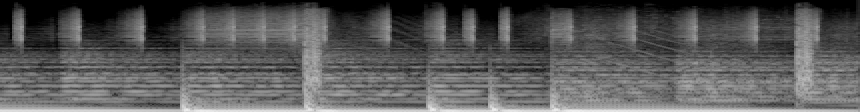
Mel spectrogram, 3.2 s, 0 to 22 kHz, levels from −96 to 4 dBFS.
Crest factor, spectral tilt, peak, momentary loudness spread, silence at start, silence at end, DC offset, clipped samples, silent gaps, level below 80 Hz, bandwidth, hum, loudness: 10 dB; -5 dB/octave; -2 dBFS; 6 LU; 0 s; 0 s; under 0.1%; under 0.1%; none; -12 dBFS; 13 kHz; none; -17 LUFS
